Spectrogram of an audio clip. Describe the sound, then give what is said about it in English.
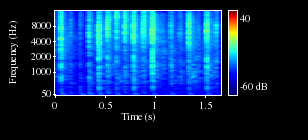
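A fly swatter slaps a man's bare buttocks, going back and forth at high speed in a fast, steady flurry, about fourteen sharp smacks in under two seconds, crisp, with no voices over it. “This is the sound of a fly swatter going back and forth on Garrett's ass at high speeds”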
